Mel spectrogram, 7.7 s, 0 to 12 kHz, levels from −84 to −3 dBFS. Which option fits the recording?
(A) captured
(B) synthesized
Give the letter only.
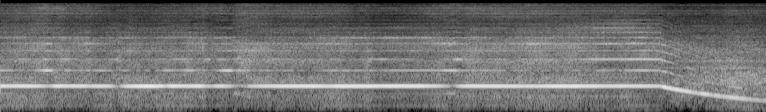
B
